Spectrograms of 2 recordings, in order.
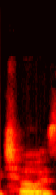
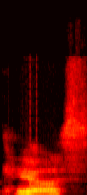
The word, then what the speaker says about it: chaos: wrong go for it I used to say chose instead of chaos so what toes chose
